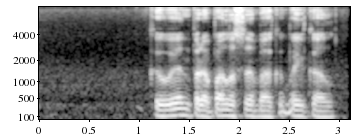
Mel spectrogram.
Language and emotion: Russian, neutral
